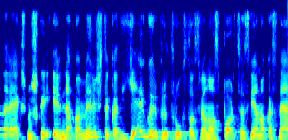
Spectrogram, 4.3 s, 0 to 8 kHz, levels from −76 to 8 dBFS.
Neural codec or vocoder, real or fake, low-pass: none; real; 7.2 kHz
